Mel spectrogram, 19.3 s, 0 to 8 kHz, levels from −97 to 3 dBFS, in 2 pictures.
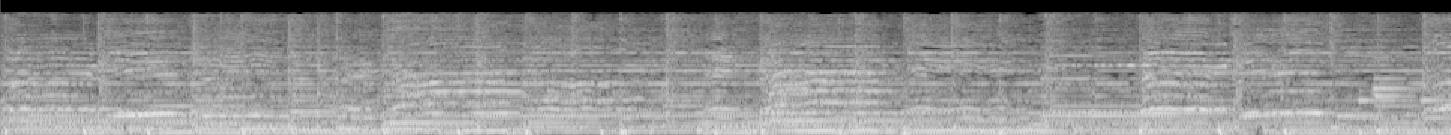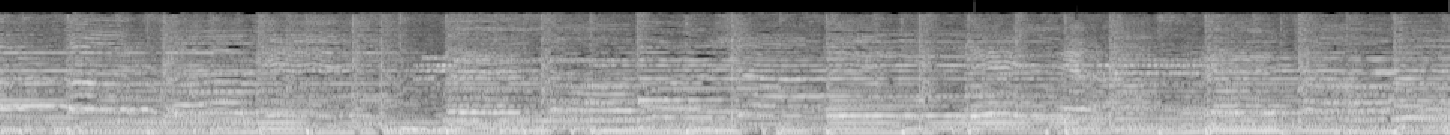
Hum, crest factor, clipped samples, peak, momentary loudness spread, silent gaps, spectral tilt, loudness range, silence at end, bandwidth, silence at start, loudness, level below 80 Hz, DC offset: none; 12 dB; under 0.1%; 0 dBFS; 3 LU; none; -7.5 dB/octave; 1 LU; 0 s; 6 kHz; 0 s; -13 LUFS; -22 dBFS; under 0.1%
